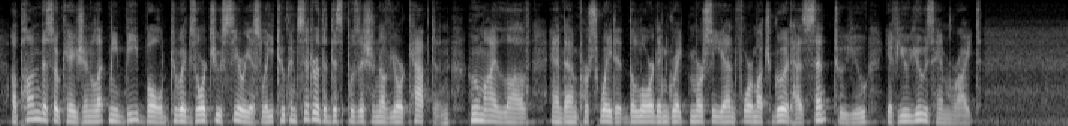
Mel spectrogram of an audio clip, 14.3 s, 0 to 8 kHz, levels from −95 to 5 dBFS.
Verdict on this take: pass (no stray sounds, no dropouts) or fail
pass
